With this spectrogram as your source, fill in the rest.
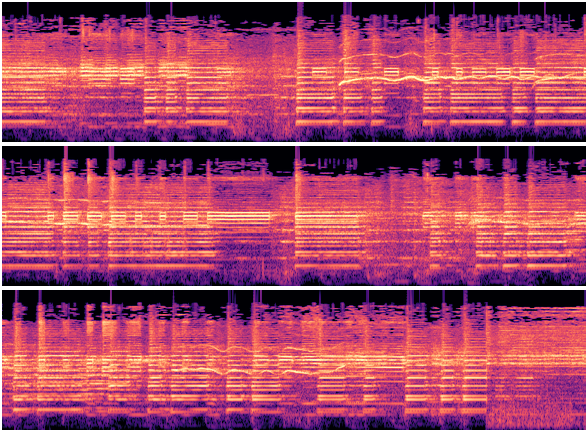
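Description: Car horns honk loudly and continuously.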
